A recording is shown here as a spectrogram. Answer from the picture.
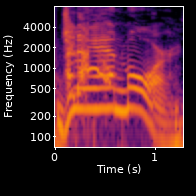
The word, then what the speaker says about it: Julianne Moore: Julianne Moore. Is that how you say her name? – It sure is.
